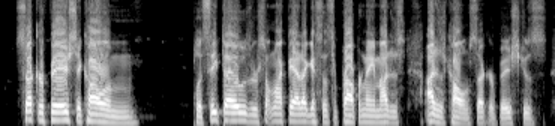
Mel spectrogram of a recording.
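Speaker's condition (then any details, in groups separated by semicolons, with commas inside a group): No condition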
